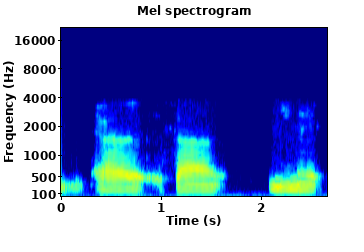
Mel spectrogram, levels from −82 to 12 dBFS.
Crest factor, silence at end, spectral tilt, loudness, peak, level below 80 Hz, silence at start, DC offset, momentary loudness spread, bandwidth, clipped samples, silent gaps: 16 dB; 0.05 s; -11 dB/octave; -27 LUFS; -12 dBFS; -58 dBFS; 0 s; under 0.1%; 7 LU; 3.9 kHz; under 0.1%; none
